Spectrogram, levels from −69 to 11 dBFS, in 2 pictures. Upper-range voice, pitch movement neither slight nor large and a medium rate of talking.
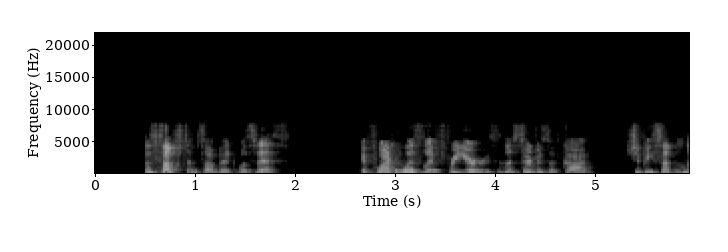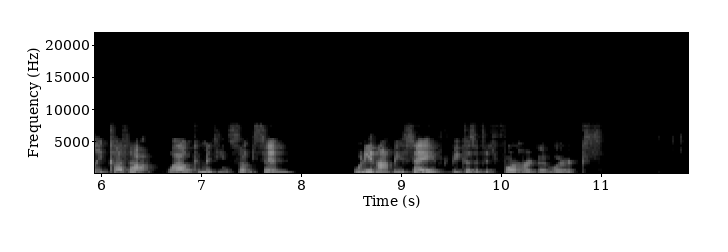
Yes: very high, 305 Hz; average, 4.3 semitones; average, 190 wpm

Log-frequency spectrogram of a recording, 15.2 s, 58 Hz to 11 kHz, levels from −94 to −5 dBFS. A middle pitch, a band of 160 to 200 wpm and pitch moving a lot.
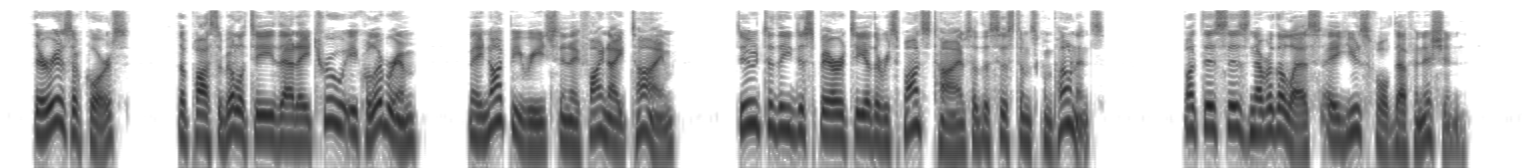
No: medium, 155 Hz; average, 150 wpm; wide, 6.1 semitones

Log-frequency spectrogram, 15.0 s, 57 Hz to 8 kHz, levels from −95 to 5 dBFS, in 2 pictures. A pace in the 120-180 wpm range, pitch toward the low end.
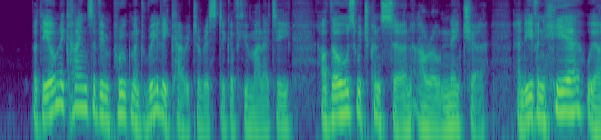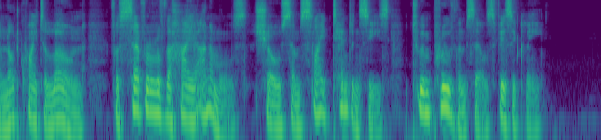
Yes: average, 155 wpm; low, 115 Hz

